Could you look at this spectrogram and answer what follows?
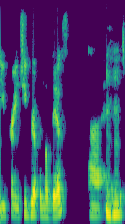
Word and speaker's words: Lviv: She grew up in Lviv.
